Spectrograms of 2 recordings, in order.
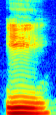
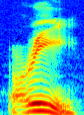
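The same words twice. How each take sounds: First: Clean open "ই"; "ই" without throat pressure; hamza i. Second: "রি" as pharyngeal ee, no r; squeezed ain i. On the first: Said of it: "Hamza এবং আইন অক্ষরের পার্থক্য". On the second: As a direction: press inside the throat for "রি". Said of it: "গলার ভিতরে চাপাচাপি হবে". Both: Shown as a demonstration.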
